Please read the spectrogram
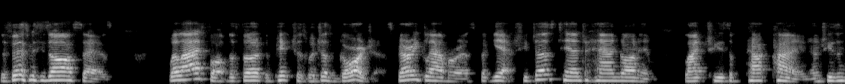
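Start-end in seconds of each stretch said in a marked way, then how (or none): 1.7-8.5 clumsy, terrible put-on American accent attempt. Reading a viewer comment aloud, attempting an american accent. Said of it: "I'll try the American accent".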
